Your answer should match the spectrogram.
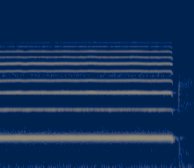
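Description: A recorder plays a single sustained G note, clear and steady for about two seconds with no accompaniment, then stops abruptly.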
